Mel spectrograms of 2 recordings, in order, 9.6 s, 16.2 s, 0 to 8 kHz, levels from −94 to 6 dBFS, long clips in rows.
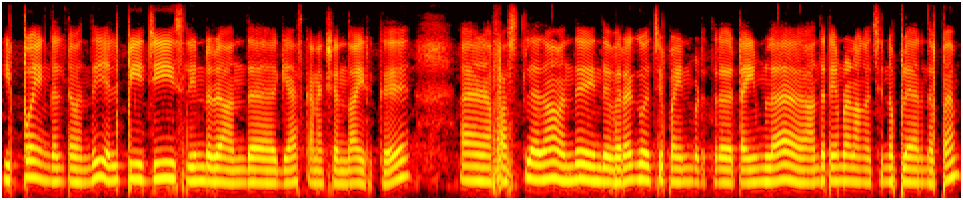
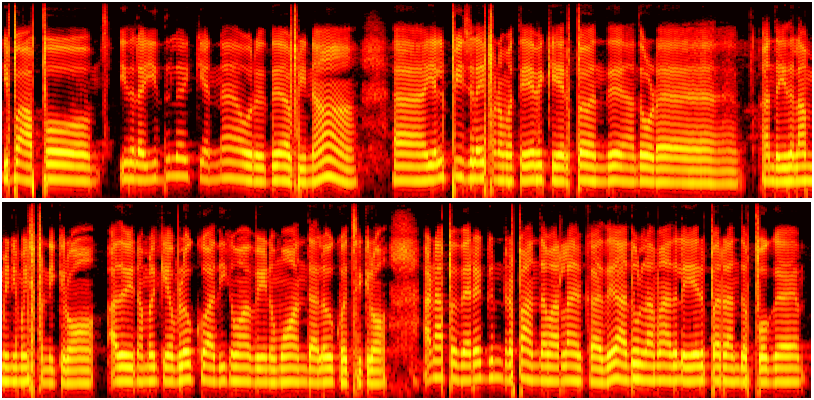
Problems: none marked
